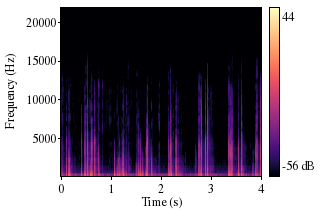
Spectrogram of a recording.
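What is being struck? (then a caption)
Wooden log-slice trivet. Long nails scratch and tap across the surface of a round, solid wooden log-slice trivet with maple-leaf carvings. The result is a quick, irregular series of short, dry knocks with a low, hollow body and almost no ring, separated by soft scratchy rasps.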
